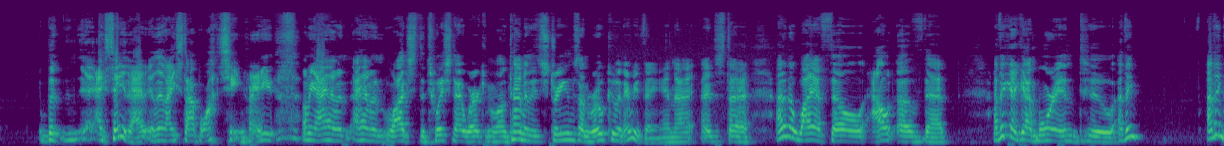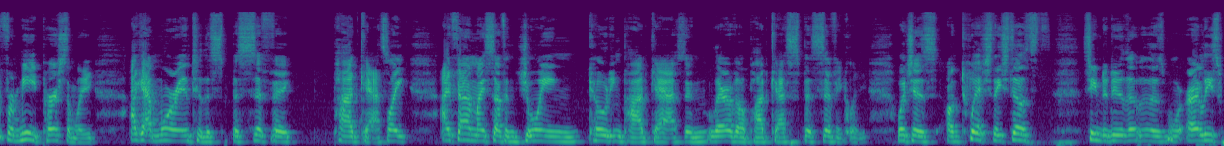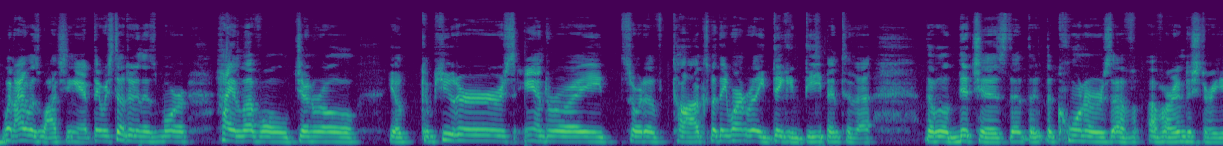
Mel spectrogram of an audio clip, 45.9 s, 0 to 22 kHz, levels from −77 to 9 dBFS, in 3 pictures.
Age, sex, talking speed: 40-59, male, 170 wpm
